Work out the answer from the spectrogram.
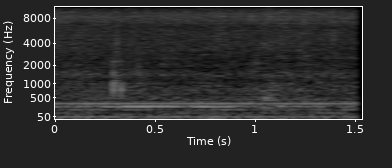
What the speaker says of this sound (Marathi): हे आपल्याला गुलाबी होईपर्यंत परतून घ्यायचं आहे।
